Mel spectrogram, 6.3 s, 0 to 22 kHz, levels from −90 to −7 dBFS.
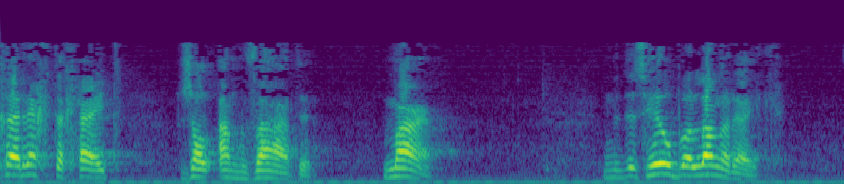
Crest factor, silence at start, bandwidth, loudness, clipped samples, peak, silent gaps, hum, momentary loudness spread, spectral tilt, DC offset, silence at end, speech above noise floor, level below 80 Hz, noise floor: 18 dB; 0 s; 8.8 kHz; -24 LUFS; under 0.1%; -8 dBFS; none; 50 Hz at -55 dBFS; 15 LU; -4.5 dB/octave; under 0.1%; 0.65 s; 29 dB; -52 dBFS; -53 dBFS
